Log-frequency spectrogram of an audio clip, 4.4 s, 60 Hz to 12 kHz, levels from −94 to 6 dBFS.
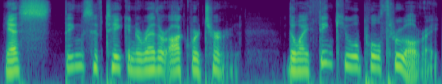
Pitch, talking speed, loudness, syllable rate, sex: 155 Hz, 230 wpm, -22 LUFS, 5.4 syllables/s, male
